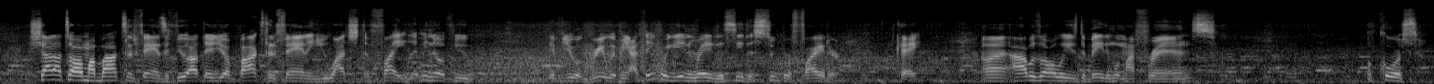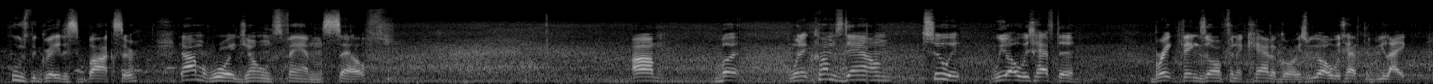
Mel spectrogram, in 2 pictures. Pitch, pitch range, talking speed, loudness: 160 Hz, 145-185 Hz, 180 wpm, -29 LUFS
